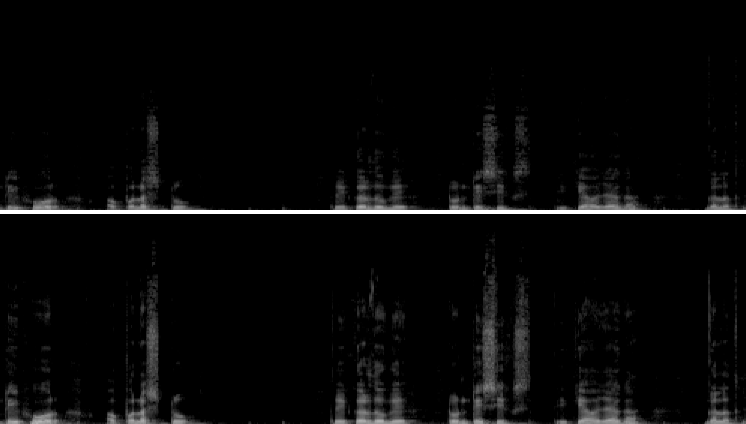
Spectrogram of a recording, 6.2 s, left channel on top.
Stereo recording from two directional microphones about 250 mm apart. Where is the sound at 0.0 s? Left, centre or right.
Right.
